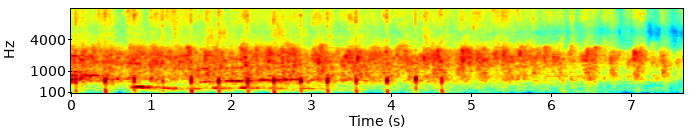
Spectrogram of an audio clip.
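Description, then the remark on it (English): A crowd breaks into a full round of applause, dense steady clapping that holds loud throughout, with a few sharp individual claps standing out and some faint vocal cheers in the first seconds. “So can we just give a big round of applause as though they were in the room?”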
